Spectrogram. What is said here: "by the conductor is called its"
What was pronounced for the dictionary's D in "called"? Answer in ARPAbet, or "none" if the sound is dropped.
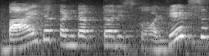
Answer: none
